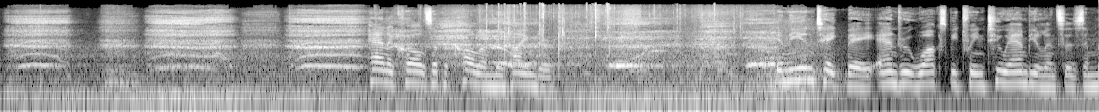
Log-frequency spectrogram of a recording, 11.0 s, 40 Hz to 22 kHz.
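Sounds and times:
woman gasping and breathing laboriously, struggling for air: 0.0s - 7.8s
speech: 3.7s - 6.4s, 7.5s - 10.9s.

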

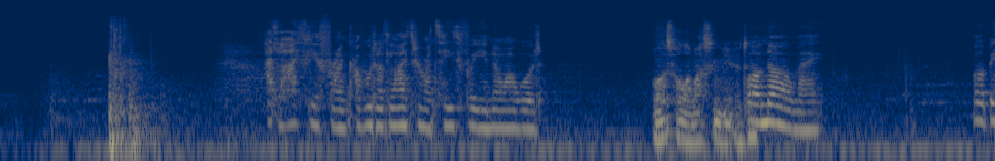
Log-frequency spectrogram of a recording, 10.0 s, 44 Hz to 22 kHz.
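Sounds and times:
low hum: 0.0s - 9.9s
cell door slamming shut: 1.1s - 1.7s
speech: 3.0s - 5.5s, 6.6s - 8.3s, 9.7s - 9.9s.

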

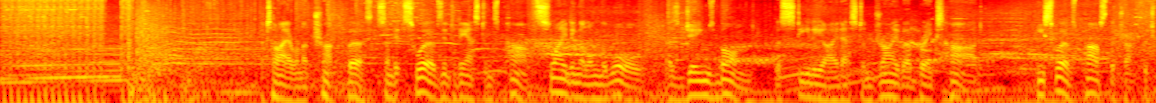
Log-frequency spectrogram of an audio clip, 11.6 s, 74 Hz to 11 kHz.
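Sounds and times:
rapid gunfire from pursuers during a car chase: 0.0s - 4.0s
speech: 2.7s - 11.5s.

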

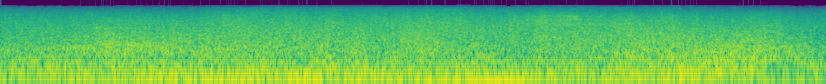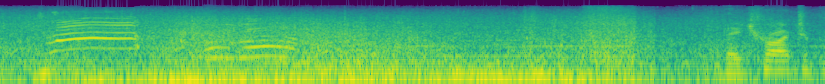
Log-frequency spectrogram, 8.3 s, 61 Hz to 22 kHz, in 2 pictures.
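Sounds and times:
rushing cascading waterfall roaring: 0.2s - 8.2s
brief high-pitched cry: 4.4s - 5.6s
speech: 7.8s - 8.2s.

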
